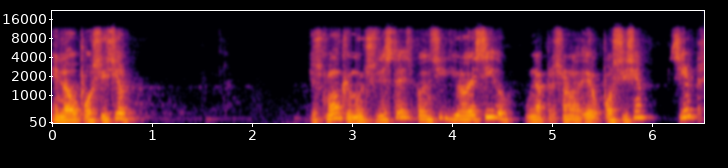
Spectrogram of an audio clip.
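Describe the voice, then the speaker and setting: A somewhat breathy, medium-pitched man's voice with lively intonation, a fairly quick pace and long, frequent pauses. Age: 80s+. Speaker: lecturer. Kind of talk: lecture. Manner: halting.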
